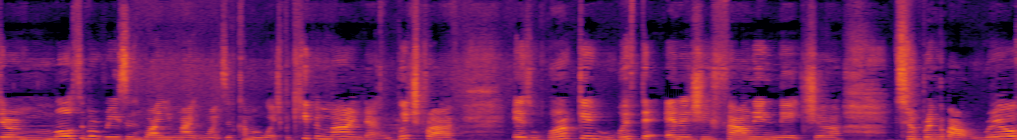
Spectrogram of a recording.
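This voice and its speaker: In a New York accent, a woman speaks with a bright, sharp tone at a high pitch and fairly slow pace. Her pitch variation is ordinary, and audible room echo surrounds her. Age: 30s. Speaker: witchcraft teacher. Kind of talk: live stream talk. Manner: blunt, direct.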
